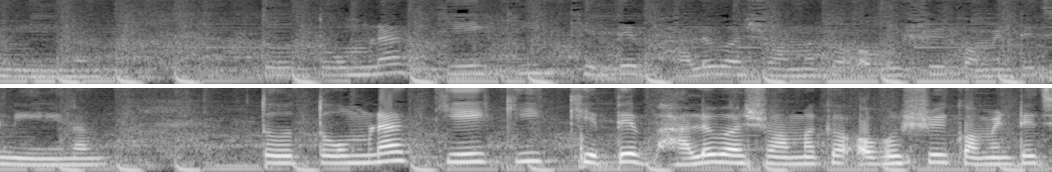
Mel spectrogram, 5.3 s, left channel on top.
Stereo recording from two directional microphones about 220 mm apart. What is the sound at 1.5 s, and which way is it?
Speech, 40° right (ahead or behind).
